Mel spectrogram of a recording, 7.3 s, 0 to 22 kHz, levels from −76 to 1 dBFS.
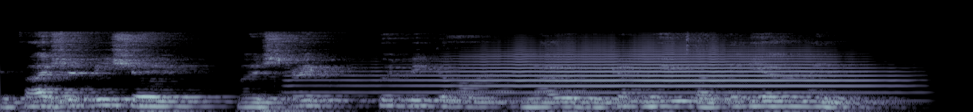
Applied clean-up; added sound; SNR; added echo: none; Trumpet; 4 dB; reverberation time 0.9 s.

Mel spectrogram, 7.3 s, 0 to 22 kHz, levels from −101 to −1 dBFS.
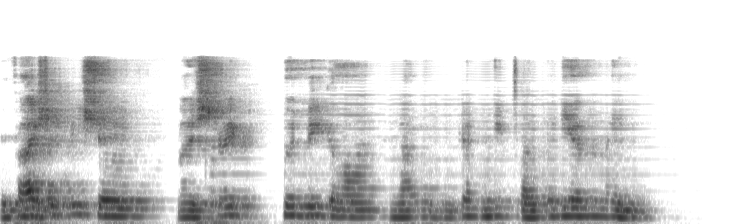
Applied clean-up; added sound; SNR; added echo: neural mask model DeepFilterNet 3.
